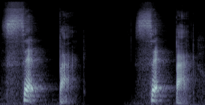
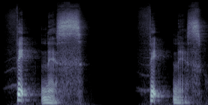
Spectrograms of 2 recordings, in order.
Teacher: most of the time these kind of words would have the glottal stop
